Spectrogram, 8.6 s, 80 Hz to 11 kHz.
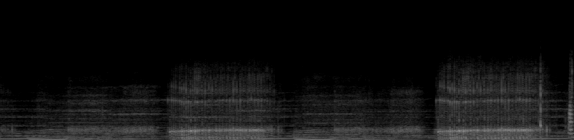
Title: Snow White and the Seven Dwarfs 1937 Dwarfs snoring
